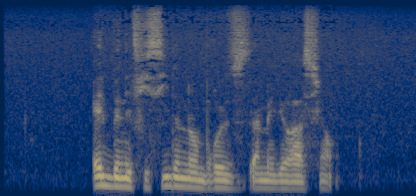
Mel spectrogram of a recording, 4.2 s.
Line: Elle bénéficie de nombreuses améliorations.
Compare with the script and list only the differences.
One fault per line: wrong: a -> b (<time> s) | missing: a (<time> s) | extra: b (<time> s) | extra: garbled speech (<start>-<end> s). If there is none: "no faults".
no faults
